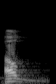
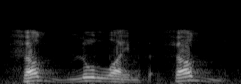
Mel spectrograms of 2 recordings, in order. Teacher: لما نقول استطالة يعني طلب الطول. وبينا بأن حافة اللسان كلها من كل الجهات بما فيها الطرف كلها تنغلق على المخرج · Term: الضاد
